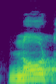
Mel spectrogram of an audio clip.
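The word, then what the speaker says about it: knot: पुत्री होता है ना नोट नोट का मतलब होता है गांठ क्या होता है गांठ नाउन होती है के के साथ में एन आने पर के साइलेंट रहता है याद रखना नोट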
